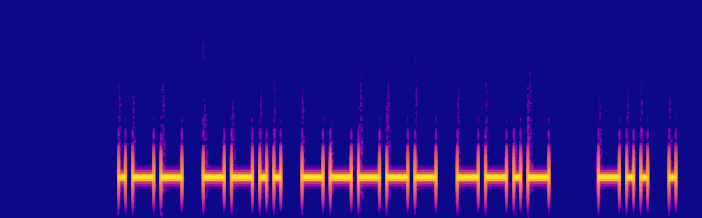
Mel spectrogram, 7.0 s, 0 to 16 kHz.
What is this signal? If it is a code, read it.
Morse code, heard as a keyed tone, about 17 wpm, 700 Hz. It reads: WZ0Q DE
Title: USA Callsign DE Callsign - 4 Characters - 17wpm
